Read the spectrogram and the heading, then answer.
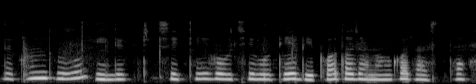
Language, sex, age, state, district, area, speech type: Odia, female, 18-30, Odisha, Bargarh, urban, spontaneous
